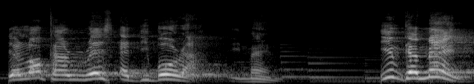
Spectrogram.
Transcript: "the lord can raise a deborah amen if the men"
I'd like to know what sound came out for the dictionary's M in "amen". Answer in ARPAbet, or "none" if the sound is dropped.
M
